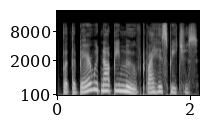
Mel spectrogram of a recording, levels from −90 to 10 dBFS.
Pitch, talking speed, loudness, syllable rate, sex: 235 Hz, 280 wpm, -16 LUFS, 6.0 syllables/s, female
